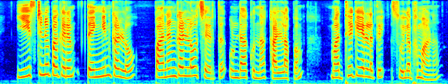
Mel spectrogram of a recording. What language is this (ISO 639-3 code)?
mal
